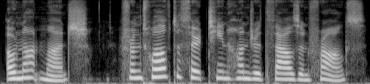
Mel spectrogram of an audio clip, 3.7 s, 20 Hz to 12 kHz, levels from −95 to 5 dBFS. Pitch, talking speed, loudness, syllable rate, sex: 240 Hz, 145 wpm, -17 LUFS, 4.2 syllables/s, female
